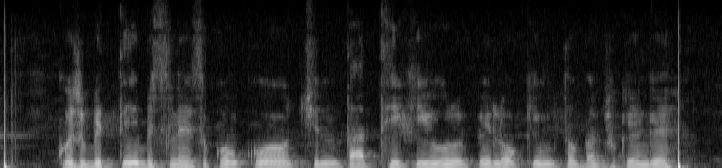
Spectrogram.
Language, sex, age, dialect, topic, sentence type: Hindi, male, 18-24, Awadhi Bundeli, banking, statement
